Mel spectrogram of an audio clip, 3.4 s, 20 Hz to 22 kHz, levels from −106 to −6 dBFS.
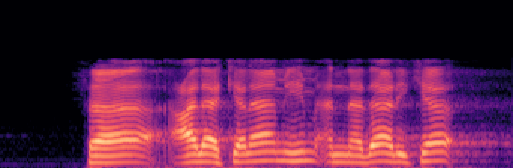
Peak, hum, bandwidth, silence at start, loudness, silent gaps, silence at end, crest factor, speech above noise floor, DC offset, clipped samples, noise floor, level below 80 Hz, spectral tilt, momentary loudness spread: -8 dBFS; none; 5.2 kHz; 0.6 s; -24 LUFS; none; 0.35 s; 18 dB; 62 dB; under 0.1%; under 0.1%; -86 dBFS; -56 dBFS; -8 dB/octave; 8 LU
